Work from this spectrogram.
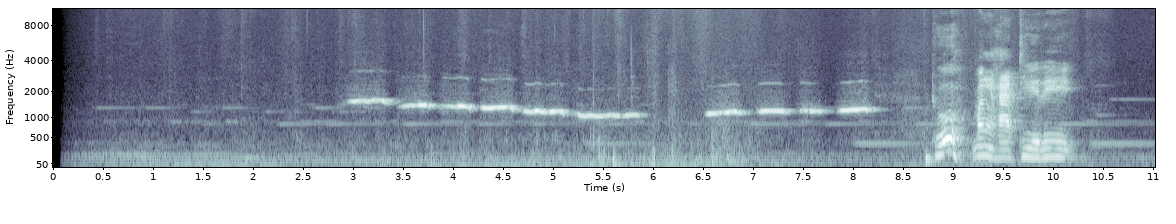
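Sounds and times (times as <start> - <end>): faint low hum: 0.2 - 9.2
person whistling a tune: 2.9 - 8.4.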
